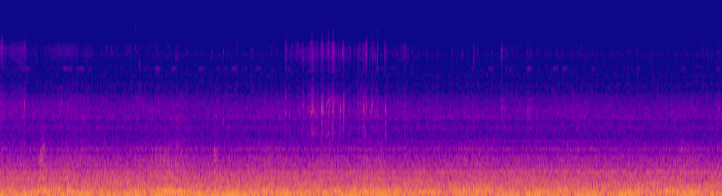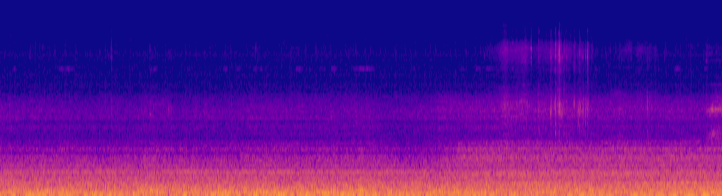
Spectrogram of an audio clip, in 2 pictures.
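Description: Passenger train's steady low running rumble heard from inside the carriage, the noise of wheels on rails and the moving car. Twice a brief higher noise joins in, about six seconds in and again near the end.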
